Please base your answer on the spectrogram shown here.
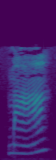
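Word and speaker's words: má: Notice that the tone mark in the romanization rises from left to right in the direction your eyes are moving as you read.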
